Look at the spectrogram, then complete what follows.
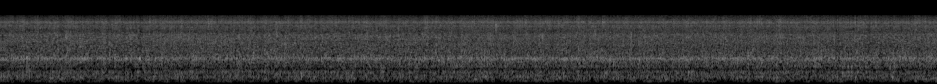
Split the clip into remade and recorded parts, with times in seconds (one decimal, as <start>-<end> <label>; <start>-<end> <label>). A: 0.0-1.6 remade; 1.6-2.1 recorded; 2.1-4.5 remade; 4.5-8.5 recorded; 8.5-9.4 remade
